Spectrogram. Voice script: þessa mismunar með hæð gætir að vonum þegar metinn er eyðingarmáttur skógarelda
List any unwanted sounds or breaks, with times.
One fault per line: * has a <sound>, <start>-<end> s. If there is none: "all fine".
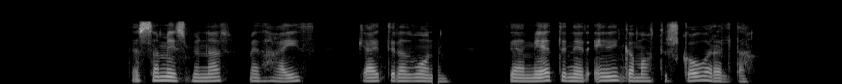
* has a dropout, 4.3-4.4 s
